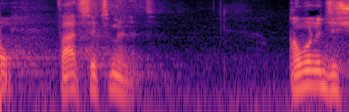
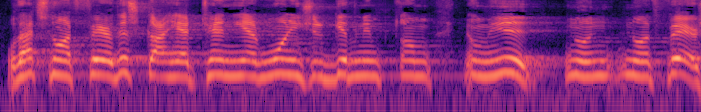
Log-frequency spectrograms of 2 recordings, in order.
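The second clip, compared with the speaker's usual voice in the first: high whining mock complaint; hammed-up grumble of unfairness; whiny protest; 10 semitones higher than usual. Child complains to father that it's not fair, high whiny mock protest.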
